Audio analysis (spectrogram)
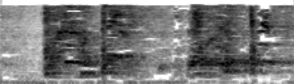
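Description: A person coughs several times in two short bursts of harsh, throaty hacks separated by a brief pause, with no talking.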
